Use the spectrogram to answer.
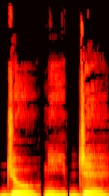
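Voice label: "jonije", concatenated syllables; Affixing experiment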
